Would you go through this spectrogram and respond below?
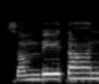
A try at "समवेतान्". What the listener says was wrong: समावेतान्, मकार पूर्णं वदतु। समावेतान्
